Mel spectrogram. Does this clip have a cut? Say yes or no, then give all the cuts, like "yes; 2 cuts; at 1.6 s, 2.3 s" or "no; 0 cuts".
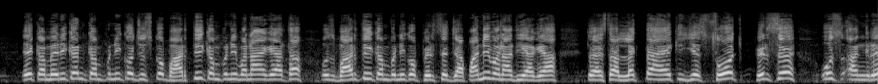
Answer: no; 0 cuts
